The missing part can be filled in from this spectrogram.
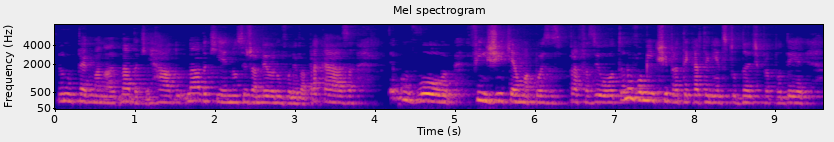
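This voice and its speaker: A woman's voice: medium pitch, fast talker, darkish tone, roomy sound. A woman who is a guest author and expert, explaining in an earnest, firm way in a studio interview.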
